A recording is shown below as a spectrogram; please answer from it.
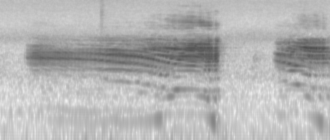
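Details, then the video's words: Deer roaring during the rutting season: a long, drawn-out harmonic bellow of about three seconds with a rich, buzzy upper tone that drops in pitch at the end, then a second call begins a second later. "The Deer rutting season has begun!"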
